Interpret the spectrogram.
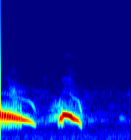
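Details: Captive spotted dove used as a decoy: the tail of a long descending purring coo, then a single clear arched coo, then silence.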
